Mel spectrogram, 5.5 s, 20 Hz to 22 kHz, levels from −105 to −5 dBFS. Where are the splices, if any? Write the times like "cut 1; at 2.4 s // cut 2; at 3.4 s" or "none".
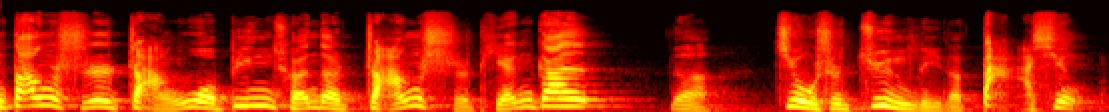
none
